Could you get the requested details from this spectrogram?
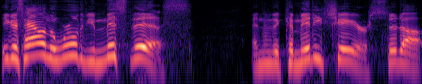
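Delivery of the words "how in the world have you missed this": mock booming, loud, excited, exuberant exclamation. Retelling a lawyer's reaction to a guilty verdict: imitating a loud exuberant outburst. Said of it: "an exuberant, loud voice".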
